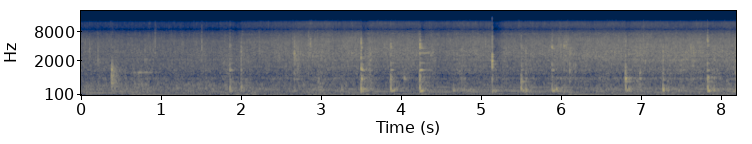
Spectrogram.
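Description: Chopped peppers frying in an onion and garlic sofrito with a steady sizzle, while a spoon stirs them around a metal pot, scraping and tapping against it several times a second.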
